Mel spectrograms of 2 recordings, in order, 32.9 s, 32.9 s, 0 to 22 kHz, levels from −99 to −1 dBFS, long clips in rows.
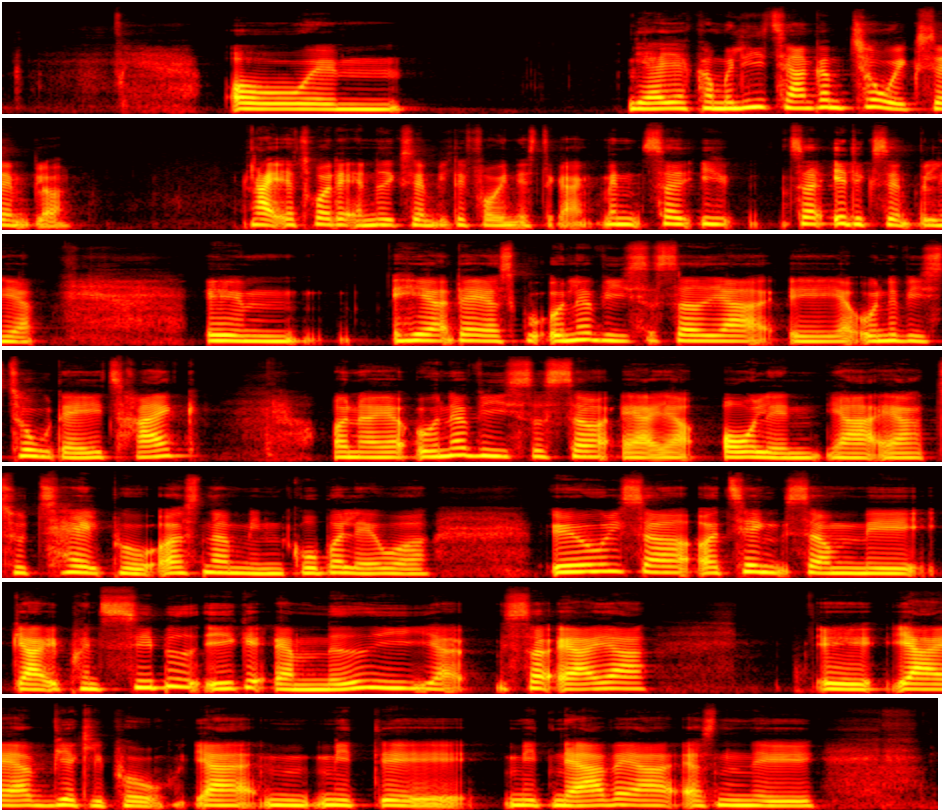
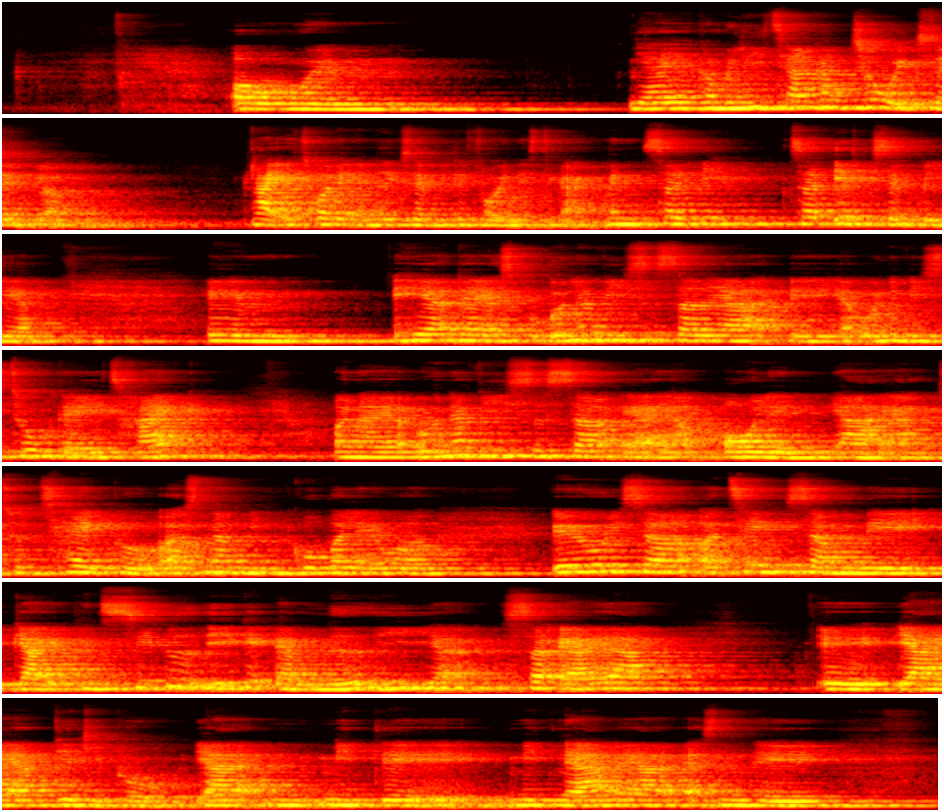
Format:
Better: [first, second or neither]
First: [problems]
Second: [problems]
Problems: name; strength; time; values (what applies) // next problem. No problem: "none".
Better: first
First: none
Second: off-mic speech; far // room echo; noticeable; dies away in 1.2 s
